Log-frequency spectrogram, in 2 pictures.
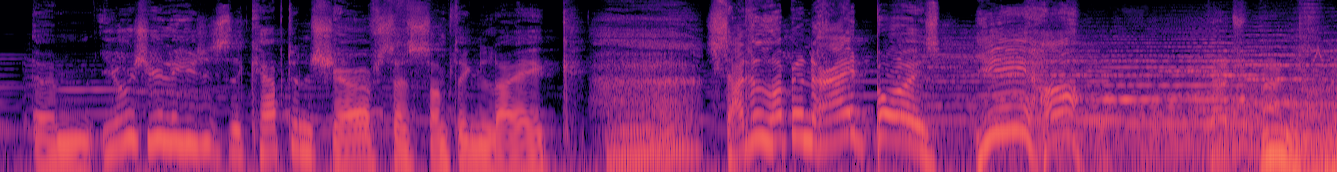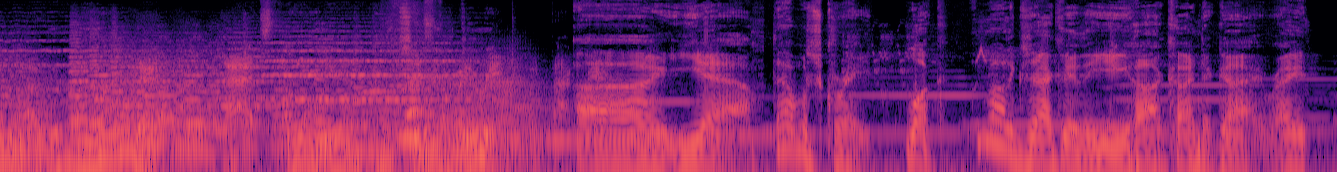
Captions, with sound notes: Uum... usually the Captain Sheriff says something like... ( takes deep breath ) "Saddle up and ride, boys! Yee-HAHH!" ( murmurs of agreement ) Uuh... yeah. That was great. Look, I'm not exactly the 'yee-haw' kind of guy, right?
